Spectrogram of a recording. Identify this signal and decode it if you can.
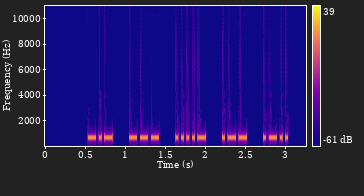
Morse code, heard as a keyed tone, about 36 wpm, spaced as for 25 wpm, 700 Hz. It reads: KO4WL
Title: USA Call Signs - 5 Characters - 2x Character Spacing - 35wpm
